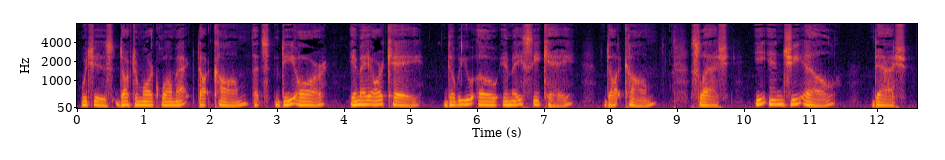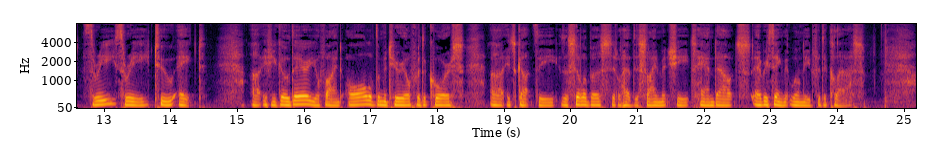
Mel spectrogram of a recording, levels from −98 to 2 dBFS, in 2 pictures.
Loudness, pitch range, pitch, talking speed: -22 LUFS, 115-130 Hz, 120 Hz, 100 wpm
